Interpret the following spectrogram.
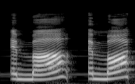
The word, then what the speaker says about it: Emma: The participant Lee's son and Emma is accented on the second syllable. Emma Kensington Klein.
